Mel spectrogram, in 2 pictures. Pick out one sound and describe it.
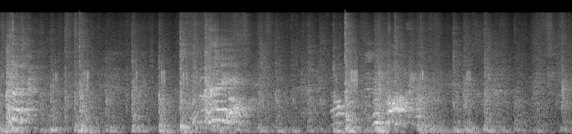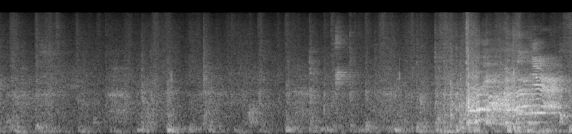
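Punches and kicks thud against protective gear.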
